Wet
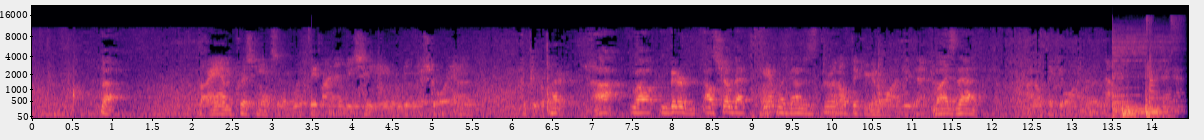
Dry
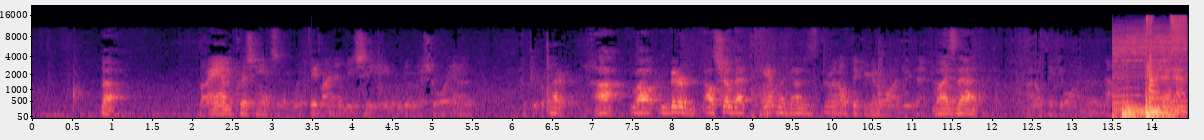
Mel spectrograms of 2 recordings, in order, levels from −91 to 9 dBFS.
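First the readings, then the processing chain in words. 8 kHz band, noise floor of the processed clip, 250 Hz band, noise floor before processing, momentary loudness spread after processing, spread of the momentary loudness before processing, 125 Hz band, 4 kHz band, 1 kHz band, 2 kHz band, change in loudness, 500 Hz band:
-8.0 dB, -39 dBFS, -4.5 dB, -47 dBFS, 10 LU, 21 LU, -8.5 dB, -4.5 dB, -1.5 dB, -2.5 dB, -6.0 dB, -1.0 dB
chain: ending faded out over 1.31 s; three-band squash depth 70%

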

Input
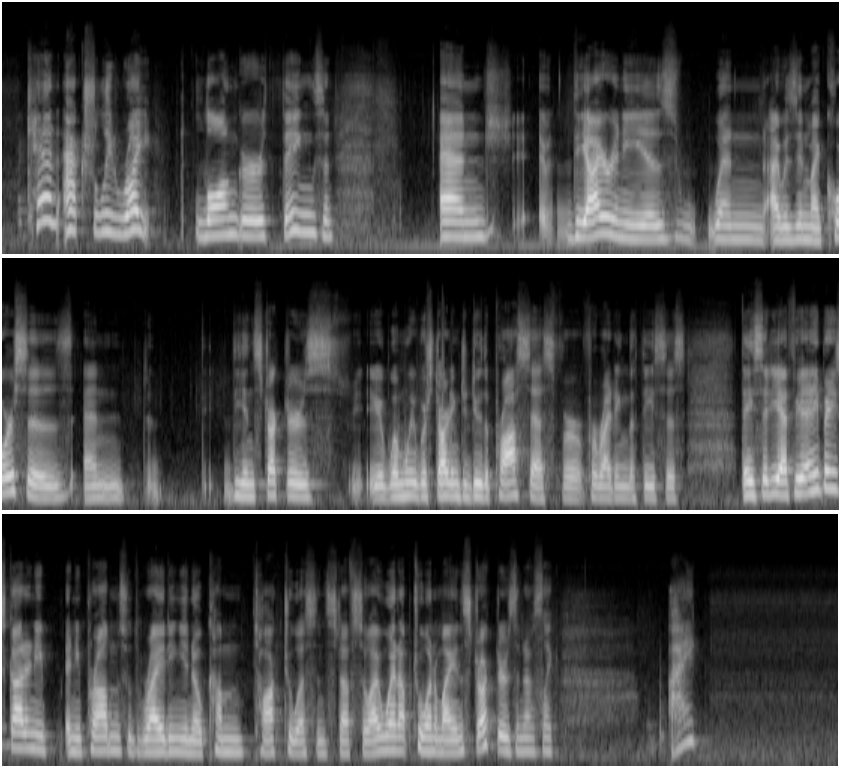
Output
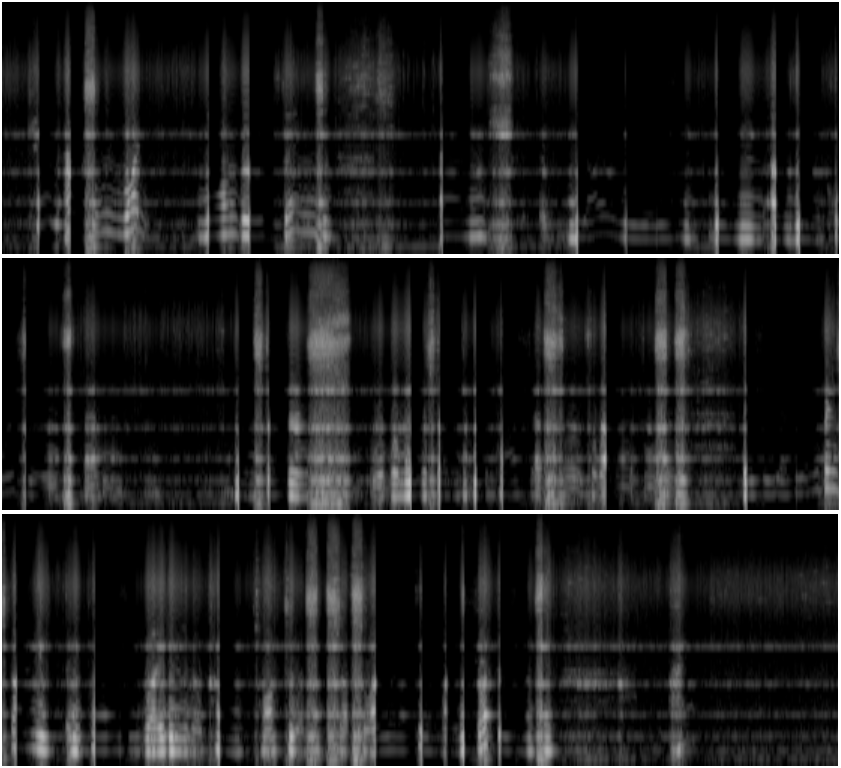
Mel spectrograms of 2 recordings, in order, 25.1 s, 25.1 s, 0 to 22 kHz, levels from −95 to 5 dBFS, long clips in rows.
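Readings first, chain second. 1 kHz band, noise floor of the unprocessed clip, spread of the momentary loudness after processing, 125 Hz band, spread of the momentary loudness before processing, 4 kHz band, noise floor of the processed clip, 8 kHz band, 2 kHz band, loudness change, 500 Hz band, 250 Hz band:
-21.0 dB, -60 dBFS, 18 LU, -12.5 dB, 15 LU, -8.5 dB, -82 dBFS, -1.0 dB, -12.5 dB, -17.0 dB, -21.0 dB, -16.5 dB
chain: switching spikes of -12.5 dBFS; weighting filter D; spectral noise reduction 11 dB; resonant high shelf 5500 Hz +14 dB, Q 3; sample leveller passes 2; octave resonator F#, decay 0.22 s; flipped gate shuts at -23 dBFS, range -30 dB; upward expander 2.5:1, over -47 dBFS; gain +6.5 dB

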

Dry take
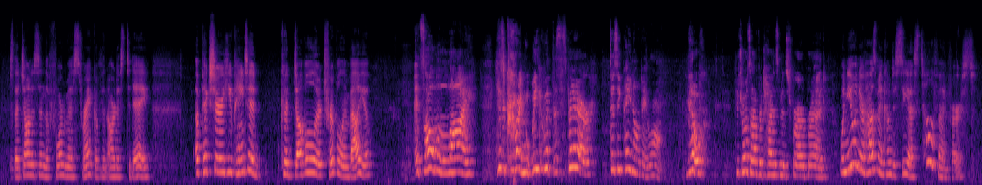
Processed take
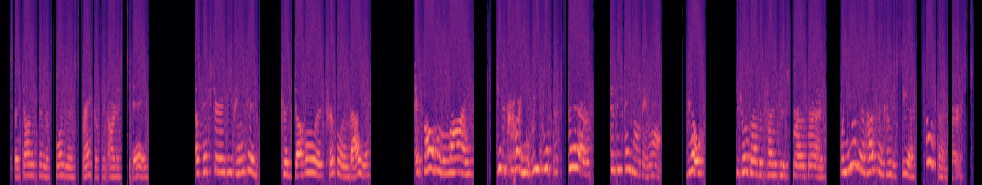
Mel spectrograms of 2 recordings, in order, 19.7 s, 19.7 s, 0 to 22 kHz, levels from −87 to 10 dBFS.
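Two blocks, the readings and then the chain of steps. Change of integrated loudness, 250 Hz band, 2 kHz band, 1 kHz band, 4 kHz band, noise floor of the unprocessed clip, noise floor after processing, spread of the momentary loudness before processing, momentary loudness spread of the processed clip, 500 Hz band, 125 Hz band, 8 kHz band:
+4.5 dB, +5.5 dB, -1.0 dB, +4.0 dB, 0.0 dB, -57 dBFS, under -85 dBFS, 13 LU, 11 LU, +5.5 dB, n/a, +8.5 dB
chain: treble ducked by the level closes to 1100 Hz, closed at -19.5 dBFS; spectral gate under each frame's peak -30 dB strong; bit-crush 6-bit; gain +5.5 dB

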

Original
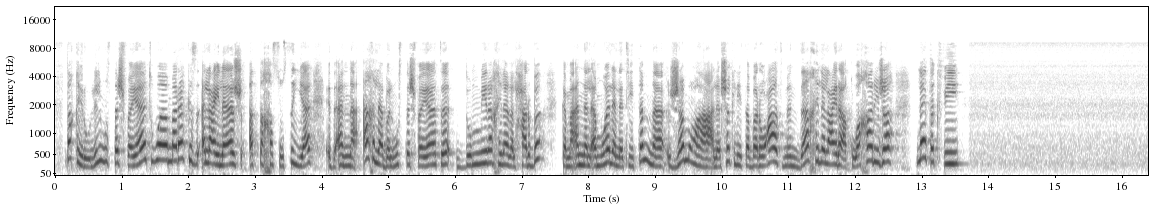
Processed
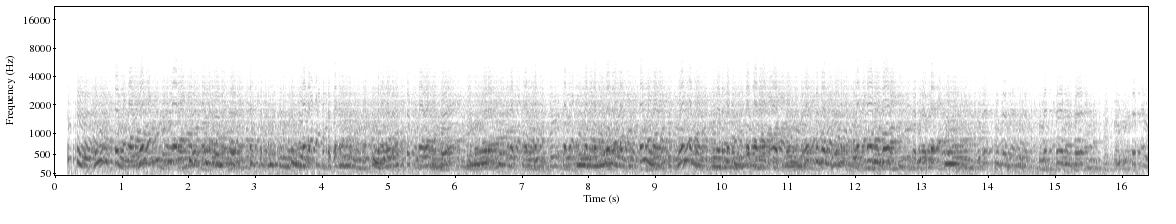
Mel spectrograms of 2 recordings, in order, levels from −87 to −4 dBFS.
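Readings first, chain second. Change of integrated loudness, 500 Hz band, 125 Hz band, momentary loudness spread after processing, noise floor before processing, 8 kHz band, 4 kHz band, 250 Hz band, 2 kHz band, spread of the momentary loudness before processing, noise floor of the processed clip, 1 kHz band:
-5.0 dB, -2.5 dB, +3.5 dB, 9 LU, -62 dBFS, n/a, under -20 dB, -0.5 dB, -16.5 dB, 6 LU, -51 dBFS, -11.0 dB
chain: FFT band-pass 210–700 Hz; frequency-shifting echo 0.111 s, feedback 49%, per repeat +150 Hz, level -10.5 dB; echoes that change speed 0.537 s, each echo -3 st, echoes 3, each echo -6 dB; backlash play -38.5 dBFS; notch comb 470 Hz; on a send: echo 78 ms -8 dB; on the sum: gain -2 dB

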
